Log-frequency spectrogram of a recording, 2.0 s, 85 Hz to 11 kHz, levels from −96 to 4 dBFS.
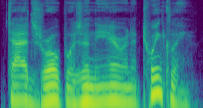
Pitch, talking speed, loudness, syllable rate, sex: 110 Hz, 265 wpm, -14 LUFS, 5.5 syllables/s, male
